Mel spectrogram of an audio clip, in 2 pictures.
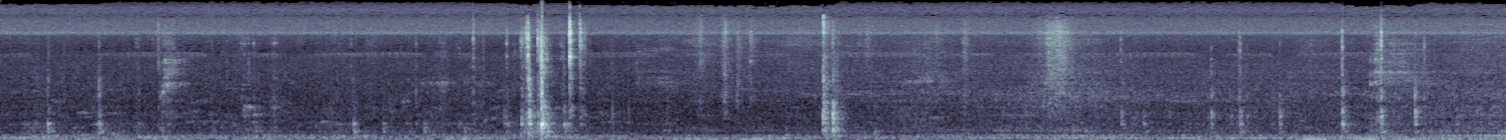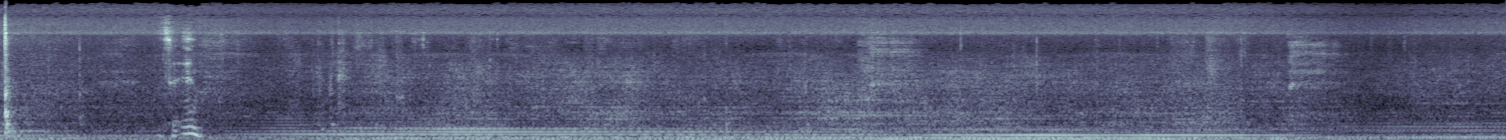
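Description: Small metal clicks and knocks of hand tools and the clevis being worked into the brake pedal and master cylinder pushrod linkage, a few of them sharper. From about halfway through, a steady low engine-like drone runs under them for about ten seconds.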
